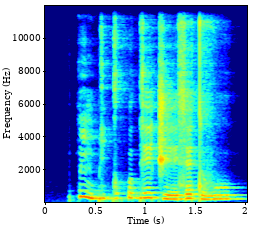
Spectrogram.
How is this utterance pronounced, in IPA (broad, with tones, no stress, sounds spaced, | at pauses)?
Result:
p ĩ˦˨ ɡ͡b i˨ ɡ o˦ k͡p ʊ˦ ɡ eː˦ t͡ʃ eː˨ s ɛ˦ t ʊ˨ v u˦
